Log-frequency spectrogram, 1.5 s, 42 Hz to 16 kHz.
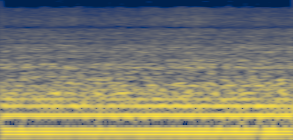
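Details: Cummins 4BT four-cylinder marine diesel generator on a 94' Broward yacht, after replacing fouled injectors that caused smoke, smell and sheen; now no smoke, smell or sheen. Steady, even low drone, no misses or knocks; normal running.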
